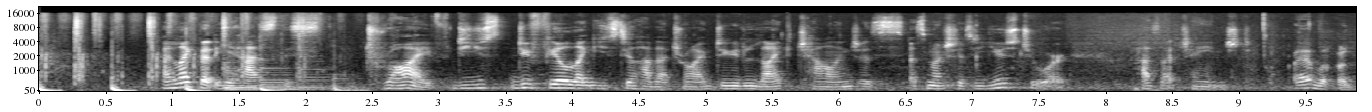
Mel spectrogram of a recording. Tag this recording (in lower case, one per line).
speech
music
inside a large room or hall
